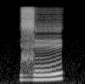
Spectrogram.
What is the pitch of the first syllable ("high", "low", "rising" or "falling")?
rising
